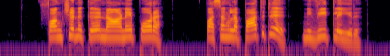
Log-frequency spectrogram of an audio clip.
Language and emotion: Tamil, angry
